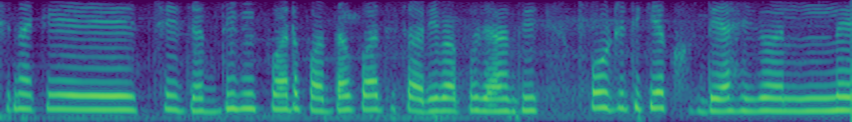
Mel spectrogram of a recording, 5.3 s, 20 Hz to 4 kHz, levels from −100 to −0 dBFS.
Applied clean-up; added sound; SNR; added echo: none; none; none; none.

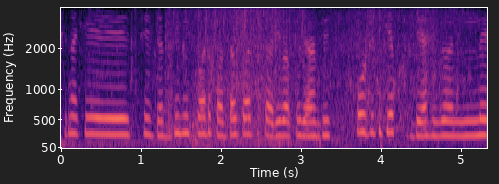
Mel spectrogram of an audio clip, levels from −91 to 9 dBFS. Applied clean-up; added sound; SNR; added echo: none; Waves, surf; 15 dB; none.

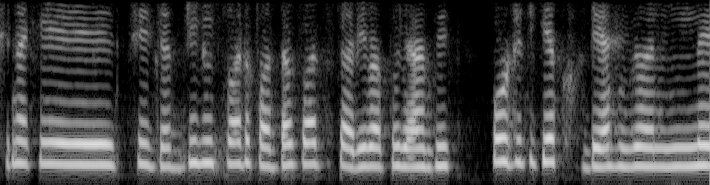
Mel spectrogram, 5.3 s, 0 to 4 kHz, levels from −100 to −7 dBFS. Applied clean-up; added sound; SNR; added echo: neural mask model DeepFilterNet 3.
